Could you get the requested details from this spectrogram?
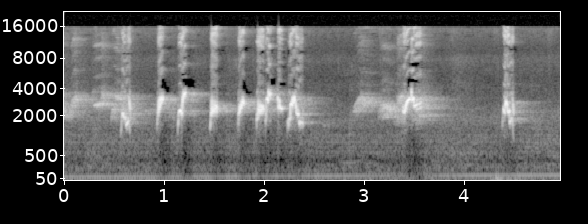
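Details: Quick, well-phrased live song of a red-whiskered bulbul: a string of seven bright, sharply slurred whistles, then a soft warble and a couple of isolated chirps over a gentle background hum.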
